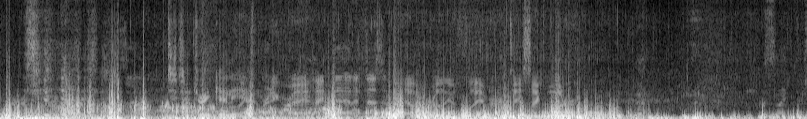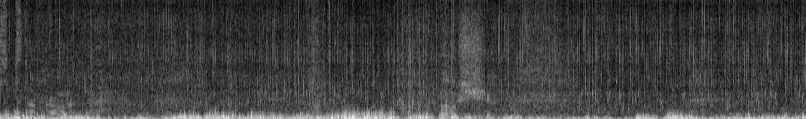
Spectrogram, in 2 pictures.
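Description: Wind buffeting the microphone as a heavy rumble, loudest for about the first six seconds and then easing off, with muffled voices under it.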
